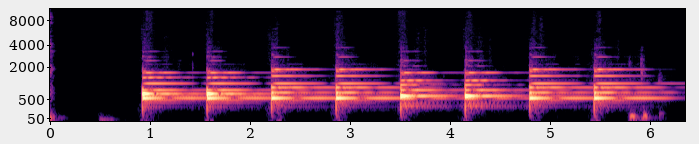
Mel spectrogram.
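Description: Sibelius notation-software playback of a reggae skank chord part: eight short sampled chords, one about every 0.65 s (a steady 93 bpm), each struck and decaying, starting about a second in. It is played back with live playback off, so exactly as written without extra MIDI expression.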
